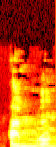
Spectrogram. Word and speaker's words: Imran: Dari sana Bugis Imran, jadi orang sana nggak pakai ro. Kalau orang ngerok, jadi pakai ra. Kalau ainnya? Ain pakai ain. Berarti apa? Imron gitu. Ya kalau sana tulisan KTP Imran. Apa bacanya orang-orang Sulawesi? Apa? Imran.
